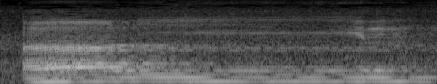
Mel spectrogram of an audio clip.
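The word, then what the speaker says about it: آمين: Ya, cara membacanya ini, alifnya dipanjangkan 2 harokat, jangan terlalu panjang, amin. Nah, ini keliru, jadi cukup 2 harokat saja, baru yang minnya panjang, amin, gitu ya.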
